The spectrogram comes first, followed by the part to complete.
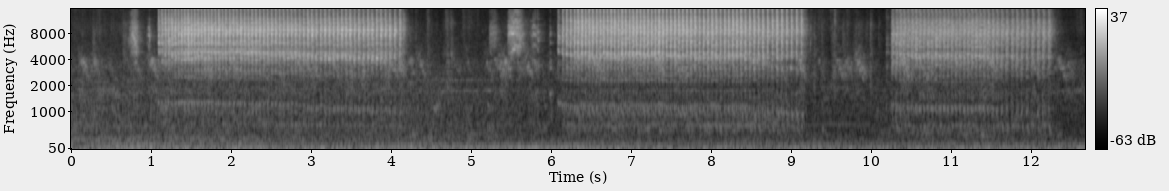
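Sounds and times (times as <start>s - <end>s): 
Canadian red squirrel calling in a zoo: 0.2s - 4.4s, 5.2s - 9.4s, 10.2s - 12.5s.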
